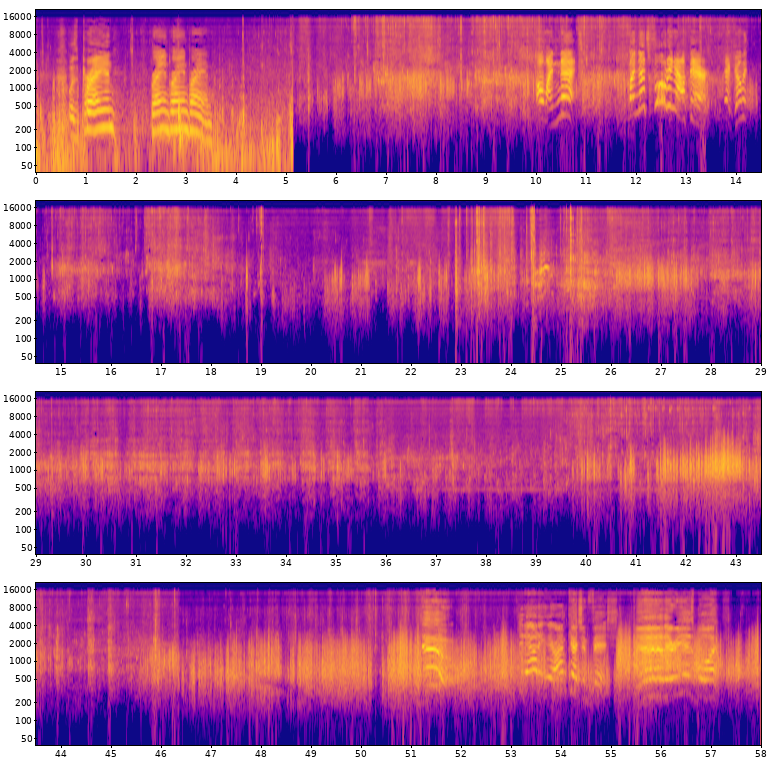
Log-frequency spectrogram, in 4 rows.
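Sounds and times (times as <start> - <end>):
water sloshing against boat hull: 0.0 - 1.0, 1.6 - 53.2
small splashes: 3.4 - 53.2.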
